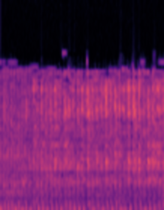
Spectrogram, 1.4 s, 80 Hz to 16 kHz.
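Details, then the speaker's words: Limex Expert BT 524ba two-stroke brush cutter after starter ratchet replacement: fast even buzz at steady speed, no stumbles or rattles, running cleanly; to idle 5–10 minutes to bed in new ratchet. "Bây giờ cần thiết cho motokosa nhàn rỗi một thời gian. Có lẽ năm đến mười phút để mài trong các bộ phận ratchet và khởi đầu."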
